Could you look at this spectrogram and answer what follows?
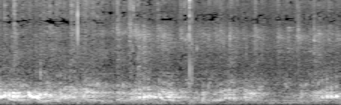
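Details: Red Lahore Siraji pigeons coo steadily in low, throaty, rolling phrases that overlap almost without pause. The sound is muffled and close, as if indoors.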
